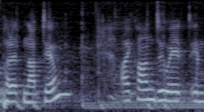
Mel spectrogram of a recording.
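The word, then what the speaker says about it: Bharatanatyam: Help me pronounce it and show us a few steps. Well, it's called Bharatnatyam.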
